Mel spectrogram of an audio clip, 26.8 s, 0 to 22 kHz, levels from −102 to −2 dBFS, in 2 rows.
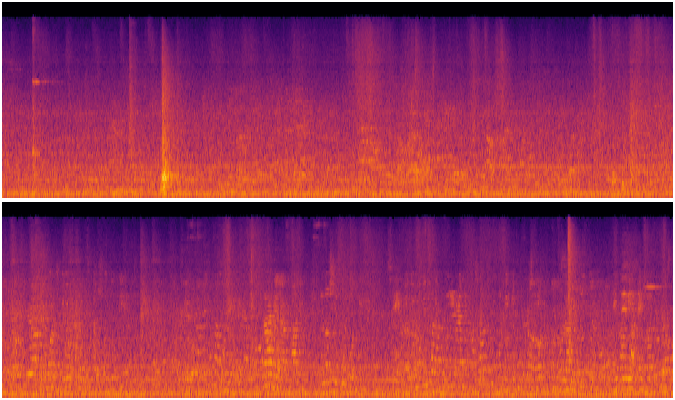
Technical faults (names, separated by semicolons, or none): none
